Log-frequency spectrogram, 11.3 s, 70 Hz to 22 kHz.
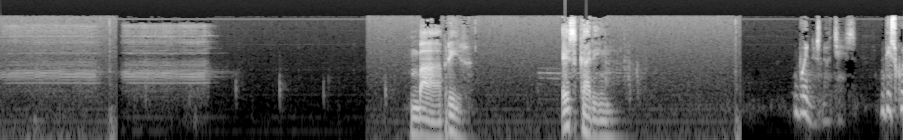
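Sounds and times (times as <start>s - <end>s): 
loud harsh electric door buzzer: 0.0s - 3.0s, 6.7s - 8.2s
speech: 5.1s - 5.9s, 7.0s - 7.8s, 10.0s - 11.2s.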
